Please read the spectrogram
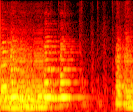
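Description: Saxophone trio of alto, tenor and baritone saxophones playing in harmony. A phrase ends about a second in, there is a short breath pause, and the next phrase begins near the end.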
